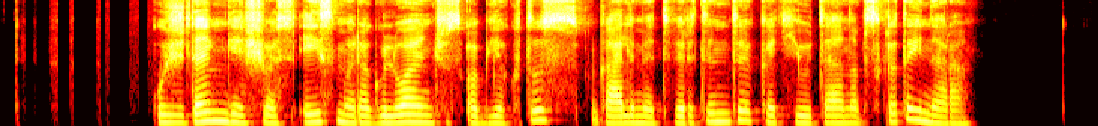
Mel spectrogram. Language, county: Lithuanian, Klaipėda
